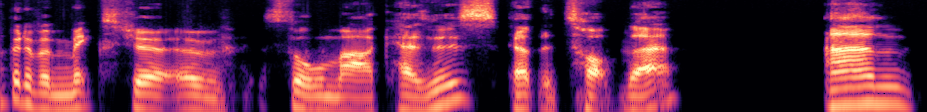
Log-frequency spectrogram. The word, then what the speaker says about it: Saul Marquez: I actually, for once, sang the name wrong. I usually sing it right and say it wrong. It's Saul Marquez.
